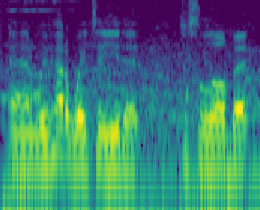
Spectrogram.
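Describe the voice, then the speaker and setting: A man's voice: on the high side, flat delivery, rapid-fire. A man giving a casual food review to camera, savoring what he eats with delighted approval. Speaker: food vlogger. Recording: background music and crowd chatter.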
